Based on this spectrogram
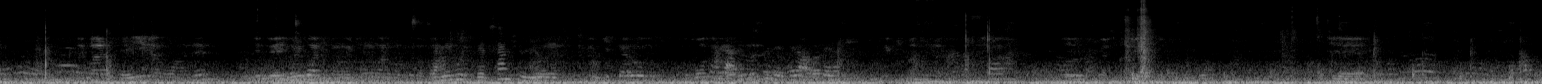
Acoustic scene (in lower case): crowded indoor space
